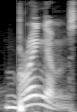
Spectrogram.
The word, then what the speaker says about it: Brigham: So we stopped once in Bingham City. – Brigham? – Brigham City, sorry. – Brigham. – Brigham. – Brigham. – I can't pronounce that. – Yeah, it's Brigham.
